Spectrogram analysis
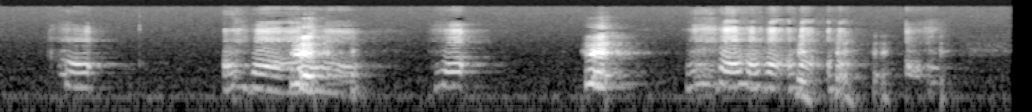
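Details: Hiccups with giggles.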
